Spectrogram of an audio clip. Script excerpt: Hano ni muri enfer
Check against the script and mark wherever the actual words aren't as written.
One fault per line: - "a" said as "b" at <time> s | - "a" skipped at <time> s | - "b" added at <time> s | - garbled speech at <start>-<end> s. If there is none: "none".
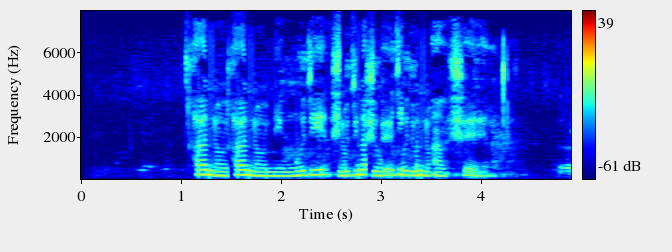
- "hano" added at 1.5 s
- garbled speech at 2.5-3.5 s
